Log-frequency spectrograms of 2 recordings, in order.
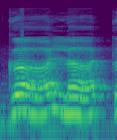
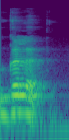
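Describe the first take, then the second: First: Very slow dictation; syllable by syllable. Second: Said in the usual way. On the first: Shown as a demonstration. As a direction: stretch each sound of गलत. Dictating word sound by sound.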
